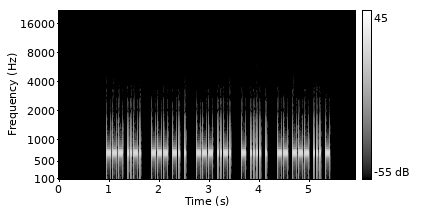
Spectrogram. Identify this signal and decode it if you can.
Morse code, heard as a keyed tone, about 40 wpm, 700 Hz. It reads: OF ONE OF THE MOST
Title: Sets of 5 Words Encore2 40wpm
